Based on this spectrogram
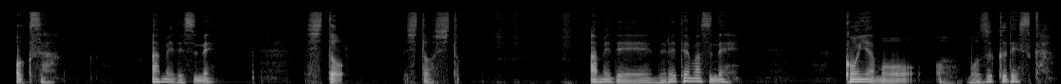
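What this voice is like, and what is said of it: Whispered, hushed delivery. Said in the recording (Japanese): “恒例のささやきおかみのコーナー ... ささやき、おかみの、見本となるような方は見ましたんでね ... エコー入ってました。”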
